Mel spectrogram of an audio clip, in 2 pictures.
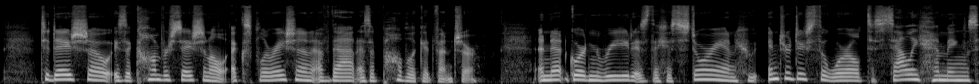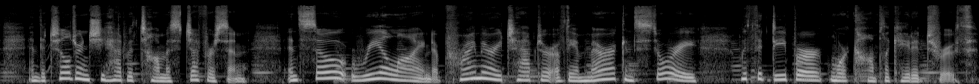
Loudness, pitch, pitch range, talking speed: -23 LUFS, 195 Hz, 175-225 Hz, 150 wpm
